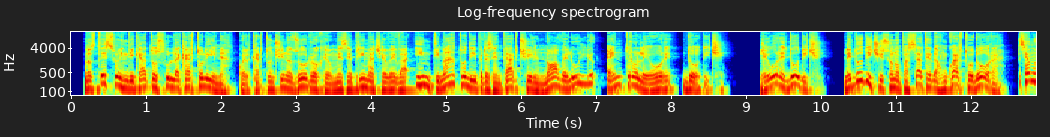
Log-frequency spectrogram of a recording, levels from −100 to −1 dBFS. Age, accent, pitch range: 40-59, native, 110-160 Hz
